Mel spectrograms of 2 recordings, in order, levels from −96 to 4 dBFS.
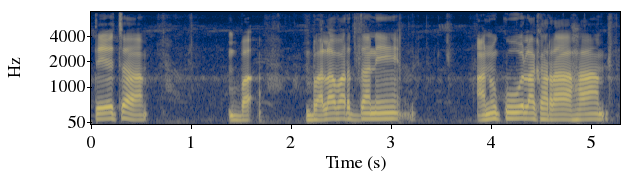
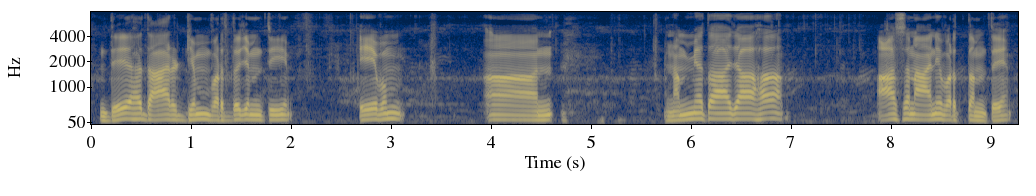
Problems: constant background noise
